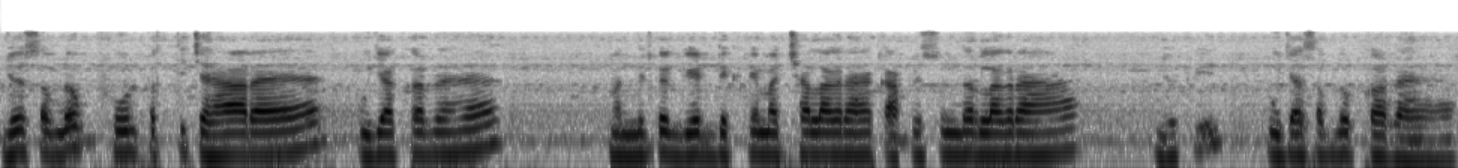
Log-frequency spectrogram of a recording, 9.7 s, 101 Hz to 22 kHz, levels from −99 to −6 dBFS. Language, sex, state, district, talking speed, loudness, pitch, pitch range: Hindi, male, Bihar, Vaishali, 205 wpm, -17 LUFS, 155 Hz, 155-165 Hz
